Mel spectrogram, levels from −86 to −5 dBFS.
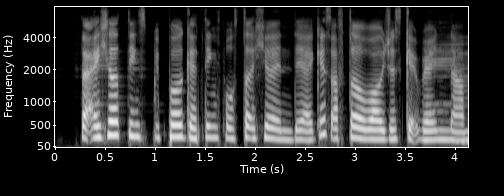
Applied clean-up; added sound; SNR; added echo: neural mask model DeepFilterNet 3.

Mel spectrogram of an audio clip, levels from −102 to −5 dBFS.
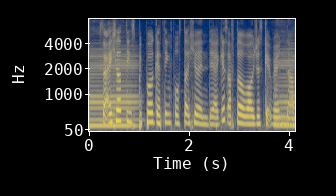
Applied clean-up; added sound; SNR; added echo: none; Bowed string instrument; 8 dB; none.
